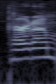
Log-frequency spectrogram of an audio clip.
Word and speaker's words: paradigm: you are yes it's paradigm work hub spelled with it silent g do people say paradigm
